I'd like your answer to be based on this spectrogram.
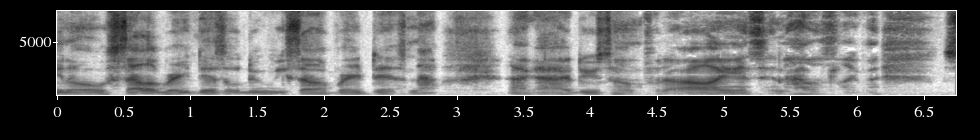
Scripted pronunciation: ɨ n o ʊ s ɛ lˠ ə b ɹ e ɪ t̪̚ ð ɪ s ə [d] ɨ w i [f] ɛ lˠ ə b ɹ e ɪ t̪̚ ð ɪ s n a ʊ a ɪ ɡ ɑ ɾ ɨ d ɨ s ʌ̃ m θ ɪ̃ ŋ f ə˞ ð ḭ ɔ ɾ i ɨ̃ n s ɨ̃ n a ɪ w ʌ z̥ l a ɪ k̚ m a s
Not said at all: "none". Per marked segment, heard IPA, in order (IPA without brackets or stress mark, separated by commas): d, s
